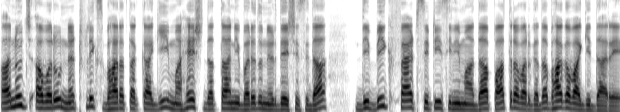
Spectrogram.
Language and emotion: Kannada, neutral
